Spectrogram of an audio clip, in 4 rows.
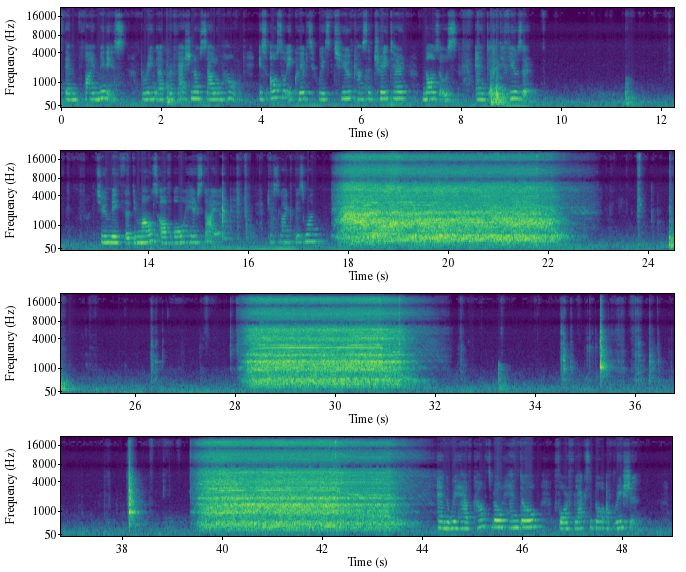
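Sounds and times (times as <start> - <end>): hair dryer blowing: 17.7 - 23.1, 27.9 - 32.4, 39.4 - 44.3.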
